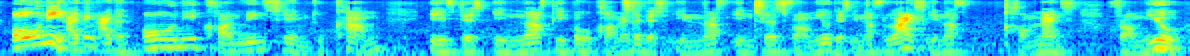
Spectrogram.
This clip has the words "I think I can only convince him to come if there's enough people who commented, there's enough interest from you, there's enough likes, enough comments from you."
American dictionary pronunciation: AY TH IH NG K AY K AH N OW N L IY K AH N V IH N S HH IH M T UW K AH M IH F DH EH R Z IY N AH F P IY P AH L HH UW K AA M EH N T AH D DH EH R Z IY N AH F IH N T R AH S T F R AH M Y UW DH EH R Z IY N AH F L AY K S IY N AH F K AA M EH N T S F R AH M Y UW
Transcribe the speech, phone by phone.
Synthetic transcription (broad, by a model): AY T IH NG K AY K AH N OW N L IY K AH N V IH N S HH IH M T UW K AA M IH F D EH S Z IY N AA F P IY P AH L HH UW K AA M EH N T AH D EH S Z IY N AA F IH N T R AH S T F R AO M Y UW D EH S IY N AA F L AY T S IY N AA F K AA M EH N T S F R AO M Y UW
